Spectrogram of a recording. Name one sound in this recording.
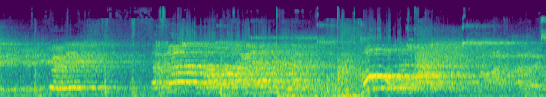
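Sneakers squeak sharply on a gym floor, their sound echoing in a large hall.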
